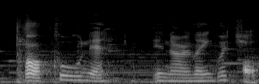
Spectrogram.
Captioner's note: speaking foreign language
